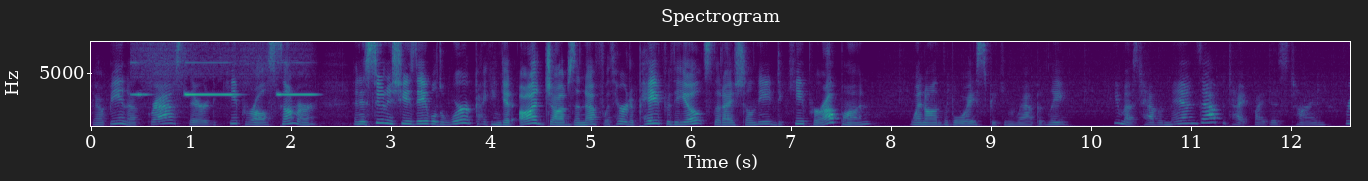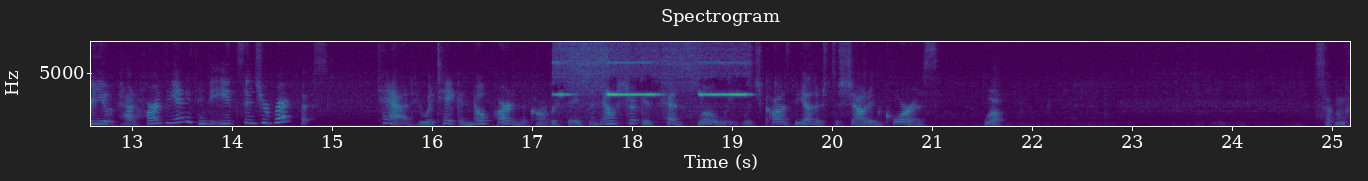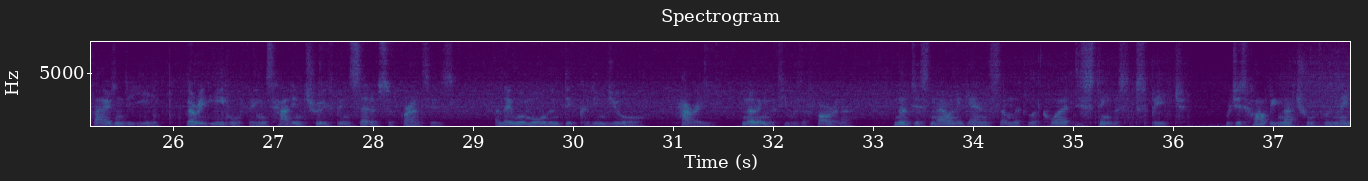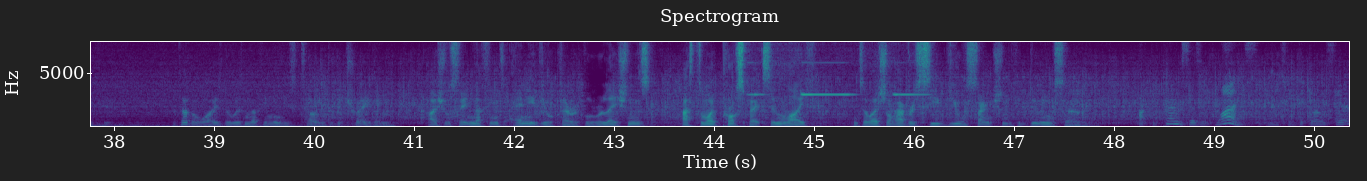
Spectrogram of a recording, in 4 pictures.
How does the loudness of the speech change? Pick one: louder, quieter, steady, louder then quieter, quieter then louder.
quieter then louder.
